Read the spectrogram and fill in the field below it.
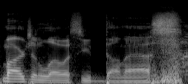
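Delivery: low mocking correction. Real, not acted. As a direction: scoff at the mistake.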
